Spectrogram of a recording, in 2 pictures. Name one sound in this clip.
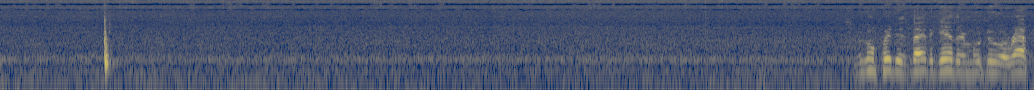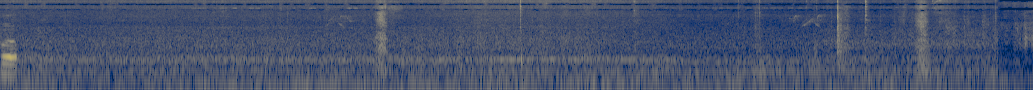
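Wooden hive frames knock and clack.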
